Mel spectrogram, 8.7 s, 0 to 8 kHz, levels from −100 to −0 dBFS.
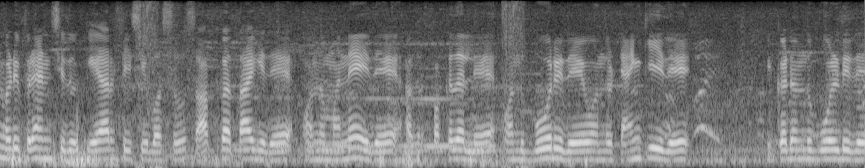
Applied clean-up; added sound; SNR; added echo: none; Tearing; 18 dB; none.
